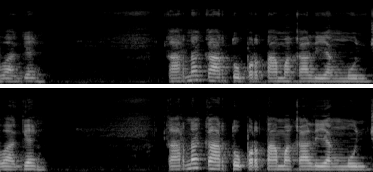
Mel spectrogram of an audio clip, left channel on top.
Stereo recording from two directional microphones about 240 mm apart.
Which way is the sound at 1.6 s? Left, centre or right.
Right.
